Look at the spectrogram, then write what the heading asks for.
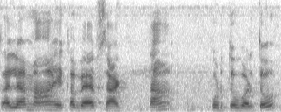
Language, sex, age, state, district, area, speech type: Sindhi, female, 60+, Uttar Pradesh, Lucknow, rural, spontaneous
